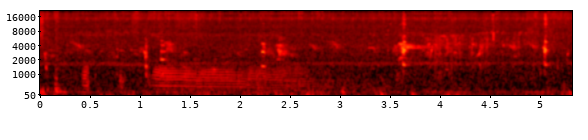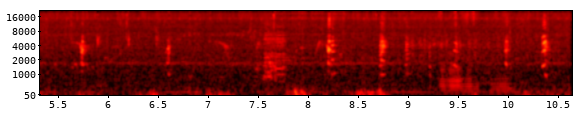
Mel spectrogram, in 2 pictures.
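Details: A free-range gosling in Australia makes soft drawn-out descending trills while sleeping, then stays quiet for several seconds before a final short wavering trill, with faint rustling and a low background hum throughout.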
